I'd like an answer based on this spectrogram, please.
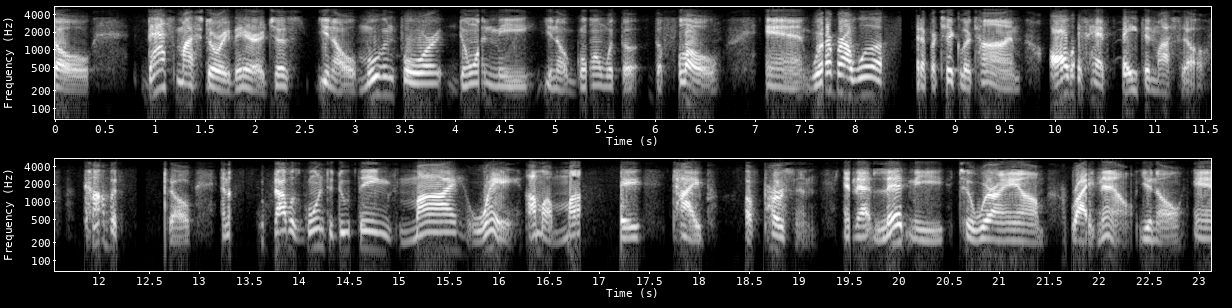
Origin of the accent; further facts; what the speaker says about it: Los Angeles, California, United States; Yes, I grew up in South Central Los Angeles, spent a lot of time in Compton and Watts because of relatives.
